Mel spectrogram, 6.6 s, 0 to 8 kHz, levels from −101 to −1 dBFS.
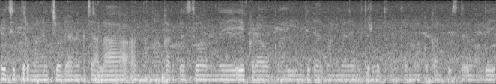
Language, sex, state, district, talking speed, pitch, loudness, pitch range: Telugu, female, Andhra Pradesh, Visakhapatnam, 135 wpm, 160 Hz, -18 LUFS, 160-165 Hz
